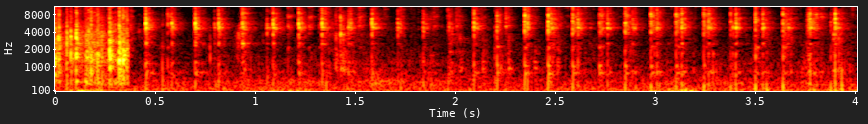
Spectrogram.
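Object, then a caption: Wooden desk calendar with loose number blocks. A small painted wooden perpetual desk calendar, with a cartoon figure on top and loose wooden number blocks, is held close in both hands and shaken so the blocks rattle. A dense burst of bright clattering gives way to a rapid, uneven run of dry, sharp wooden clacks with almost no ring and little low end.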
